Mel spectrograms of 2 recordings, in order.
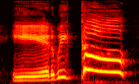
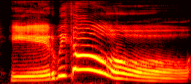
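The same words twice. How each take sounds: First: A Mario impression with a high-pitched voice. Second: A Mario impression with a low-pitched voice.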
